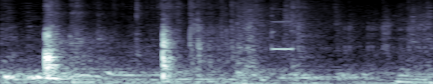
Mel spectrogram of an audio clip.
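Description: Pigeons cooing in a loft, with a couple of short sharp knocks.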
